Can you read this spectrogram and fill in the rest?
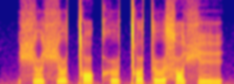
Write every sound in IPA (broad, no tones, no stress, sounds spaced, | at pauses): ç ɯ ç ɯ ǀ ɔ kʰ ɯ ǀ ɤ t ɯ s ɔ ç i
